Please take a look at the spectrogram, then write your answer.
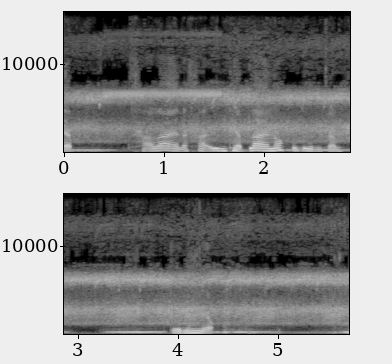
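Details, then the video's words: Frogs known locally as อึ่งเผ่า and อึ่งยาง, at a busy site with many people. Harmonic rising-and-falling croaks overlap in quick clusters above a steady droning tone, with a woman speaking Thai before and after. "อึ่งเผ่า อึ่งยาง"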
